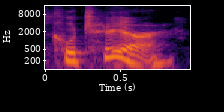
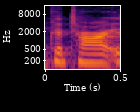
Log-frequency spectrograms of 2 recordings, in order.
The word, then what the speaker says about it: Qatar: Okay, other Arabic speakers have explained that the English word closest to the native pronunciation might actually be guitar. In Gulf dialects, the first consonant in Qatar is more like a G than a hard C. Okay, so guitar? Guitar? What? But the proper pronunciation, the one that will roll off of local tongues through the World Cup, cannot be spelled out with a Latin alphabet.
